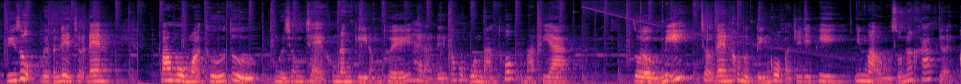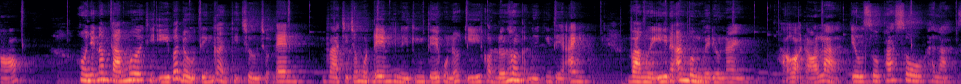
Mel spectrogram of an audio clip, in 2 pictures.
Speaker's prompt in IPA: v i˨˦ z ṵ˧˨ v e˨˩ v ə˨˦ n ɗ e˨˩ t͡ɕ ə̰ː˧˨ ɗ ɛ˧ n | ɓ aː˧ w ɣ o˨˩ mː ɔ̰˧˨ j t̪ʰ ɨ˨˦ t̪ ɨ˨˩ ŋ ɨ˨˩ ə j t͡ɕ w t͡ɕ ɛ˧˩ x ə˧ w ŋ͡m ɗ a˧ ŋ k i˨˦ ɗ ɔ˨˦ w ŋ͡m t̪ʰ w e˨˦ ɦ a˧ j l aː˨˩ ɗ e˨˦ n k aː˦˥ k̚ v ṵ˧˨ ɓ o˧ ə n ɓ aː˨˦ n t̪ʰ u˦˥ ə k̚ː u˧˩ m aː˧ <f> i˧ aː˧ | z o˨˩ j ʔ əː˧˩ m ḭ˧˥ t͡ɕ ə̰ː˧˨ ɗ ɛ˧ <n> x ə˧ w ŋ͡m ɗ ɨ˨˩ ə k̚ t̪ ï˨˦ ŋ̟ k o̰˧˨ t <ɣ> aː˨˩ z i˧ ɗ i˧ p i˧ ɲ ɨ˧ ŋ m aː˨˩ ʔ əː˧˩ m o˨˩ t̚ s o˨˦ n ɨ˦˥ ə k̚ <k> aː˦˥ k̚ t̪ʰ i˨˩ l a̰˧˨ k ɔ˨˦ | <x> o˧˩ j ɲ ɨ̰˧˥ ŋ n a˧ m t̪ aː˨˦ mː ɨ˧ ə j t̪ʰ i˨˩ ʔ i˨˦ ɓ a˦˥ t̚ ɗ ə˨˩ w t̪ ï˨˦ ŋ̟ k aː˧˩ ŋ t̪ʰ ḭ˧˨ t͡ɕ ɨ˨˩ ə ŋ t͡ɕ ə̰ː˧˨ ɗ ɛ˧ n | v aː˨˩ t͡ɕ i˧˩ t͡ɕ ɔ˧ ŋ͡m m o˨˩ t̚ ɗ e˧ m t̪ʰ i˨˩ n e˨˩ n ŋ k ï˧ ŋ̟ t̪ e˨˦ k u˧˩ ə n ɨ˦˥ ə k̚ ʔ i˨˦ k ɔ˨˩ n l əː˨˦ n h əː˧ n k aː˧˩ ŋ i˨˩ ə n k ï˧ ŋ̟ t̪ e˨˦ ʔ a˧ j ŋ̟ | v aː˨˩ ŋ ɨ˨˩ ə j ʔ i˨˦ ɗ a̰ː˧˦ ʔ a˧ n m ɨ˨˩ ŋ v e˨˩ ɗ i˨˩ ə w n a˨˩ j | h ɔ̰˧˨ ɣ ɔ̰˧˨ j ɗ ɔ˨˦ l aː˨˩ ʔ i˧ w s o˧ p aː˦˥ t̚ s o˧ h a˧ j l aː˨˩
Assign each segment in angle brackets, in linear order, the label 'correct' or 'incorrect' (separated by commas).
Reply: correct, correct, incorrect, incorrect, incorrect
